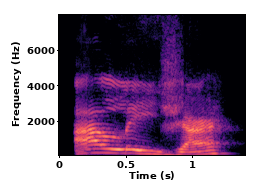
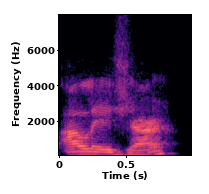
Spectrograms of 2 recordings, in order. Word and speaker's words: aleijar: Aleijar, tem gente que fala alejar, certo?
